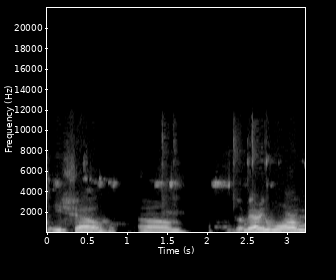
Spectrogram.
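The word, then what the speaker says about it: Işıl: zoom in, and so her name is pronounced Ishel.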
